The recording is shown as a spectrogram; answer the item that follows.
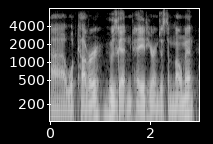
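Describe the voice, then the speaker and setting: A man co-hosting a casual fantasy football podcast over a video call, talking excitedly and pounding the table. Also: low voice, normal speed, dry recording. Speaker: podcast co-host. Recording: dull, dry lo-fi sound.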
